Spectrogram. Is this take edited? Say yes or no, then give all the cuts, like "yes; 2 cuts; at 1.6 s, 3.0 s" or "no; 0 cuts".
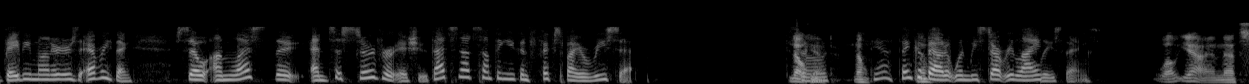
yes; 3 cuts; at 3.3 s, 8.1 s, 10.4 s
